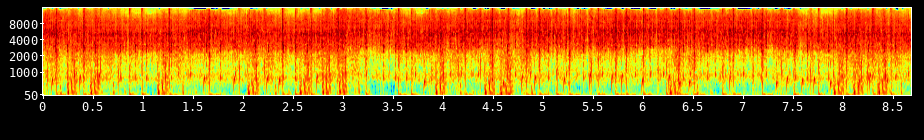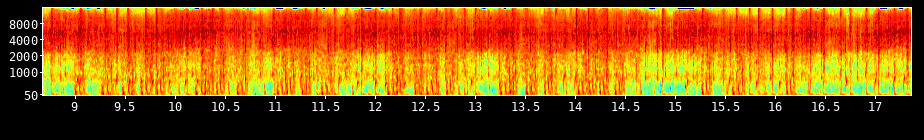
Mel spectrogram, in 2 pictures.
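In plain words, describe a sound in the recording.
Game sound effects thump and pop rapidly as shots hit attackers.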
